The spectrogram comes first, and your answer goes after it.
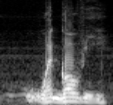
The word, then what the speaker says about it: Wegovy: Schmidt discovered animal and cell research demonstrating that GLP-1s, the class of medicine that include Ozempic and Wegovy, that's spelled w e g o v y, could treat concussions.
